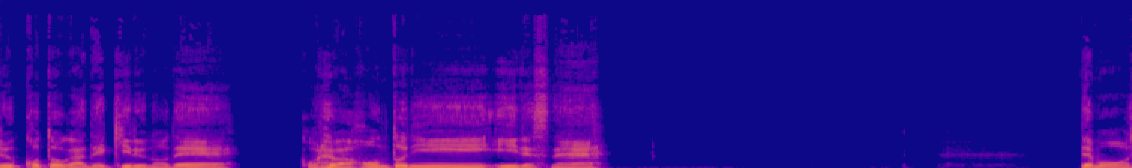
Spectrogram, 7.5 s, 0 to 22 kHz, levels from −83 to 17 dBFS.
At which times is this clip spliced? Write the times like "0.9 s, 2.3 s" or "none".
1.8 s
